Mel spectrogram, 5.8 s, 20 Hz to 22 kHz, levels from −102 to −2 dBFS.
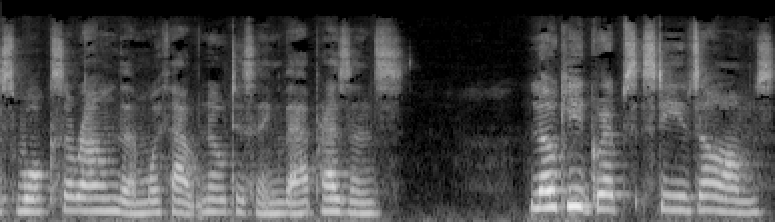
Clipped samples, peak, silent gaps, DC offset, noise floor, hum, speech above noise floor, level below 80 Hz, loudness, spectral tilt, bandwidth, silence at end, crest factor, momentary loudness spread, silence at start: under 0.1%; -8 dBFS; none; under 0.1%; -63 dBFS; none; 39 dB; -56 dBFS; -25 LUFS; -4.5 dB/octave; 15 kHz; 0.05 s; 18 dB; 13 LU; 0 s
